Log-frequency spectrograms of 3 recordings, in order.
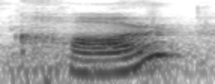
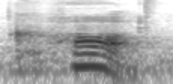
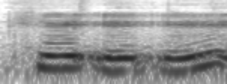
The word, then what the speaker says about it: car: But in the UK they call this as car. It's just car. It's not, the R is not even pronounced. It's just the A which is extended. The R is almost ignored. It's car. It's like KAA instead of CAR.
